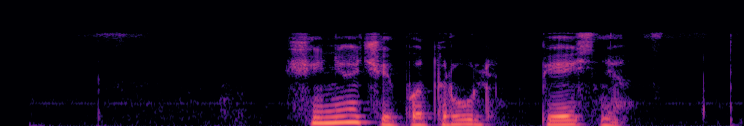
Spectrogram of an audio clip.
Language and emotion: Russian, sad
